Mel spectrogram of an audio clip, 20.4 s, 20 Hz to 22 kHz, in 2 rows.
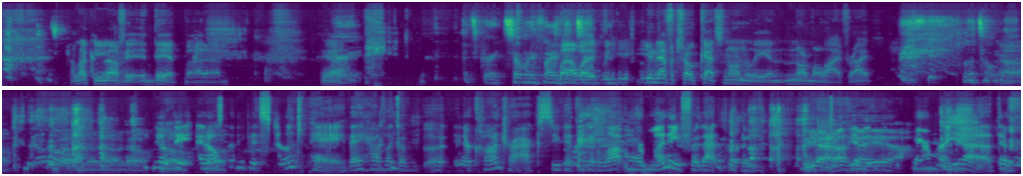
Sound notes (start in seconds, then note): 8.9 all laughing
